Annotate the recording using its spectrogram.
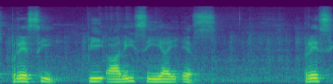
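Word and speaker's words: précis: the mark above e so this is pronounced as press e PR EC is press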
